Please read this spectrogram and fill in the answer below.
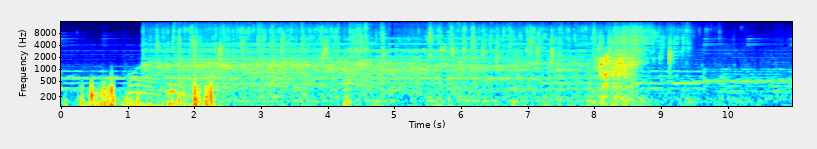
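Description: Bathtub faucet running full, water rushing into the tub, starting about a second in and shut off near the end, with a brief louder surge just before it stops. The tap is run to clear the pipes after a new water heater has been put in.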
